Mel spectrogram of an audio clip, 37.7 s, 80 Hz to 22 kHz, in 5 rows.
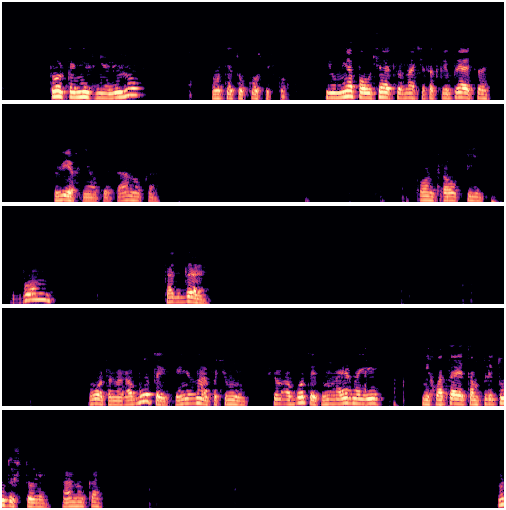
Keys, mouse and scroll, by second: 4.5 click, 8.8 click, 12.8 shift+click, 23.2-27.2 drag, 32.4 click, 33.7-37.6 drag.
